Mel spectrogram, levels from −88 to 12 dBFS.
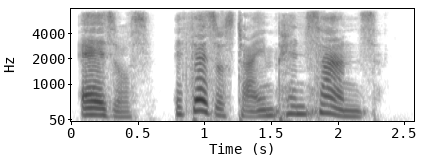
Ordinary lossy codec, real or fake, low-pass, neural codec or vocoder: AAC, 48 kbps; real; 7.2 kHz; none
